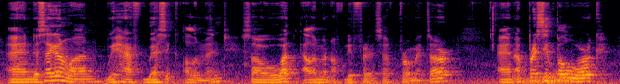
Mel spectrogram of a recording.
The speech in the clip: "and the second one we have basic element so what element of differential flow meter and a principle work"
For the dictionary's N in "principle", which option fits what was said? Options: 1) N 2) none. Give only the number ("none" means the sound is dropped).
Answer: 2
